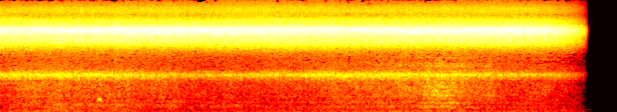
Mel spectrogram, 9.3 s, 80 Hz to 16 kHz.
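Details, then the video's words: Cicadas of Middlesex County, New Jersey, filmed in June 2013, sustain a loud steady high-pitched drone and underlying whine for about nine seconds before the sound cuts off abruptly into silence. "Cicada Symphony"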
